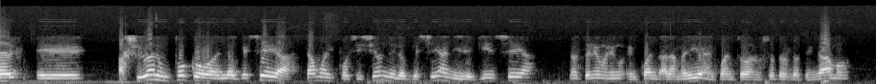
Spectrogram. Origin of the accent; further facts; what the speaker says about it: Remedios de Escalada, Buenos Aires Province, Argentina; yo soy de Escalada, muchachos, yo quiero laburar en Escalada.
